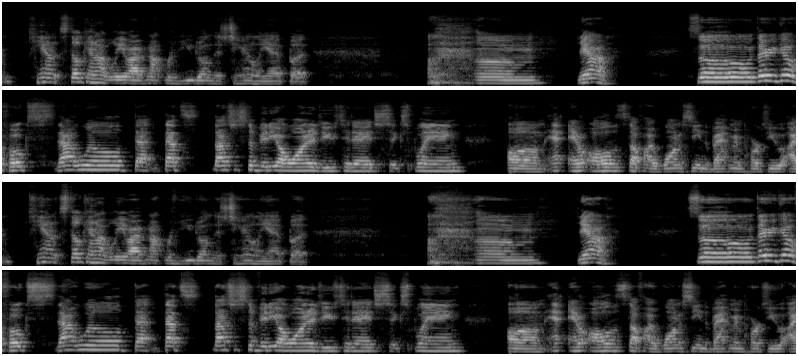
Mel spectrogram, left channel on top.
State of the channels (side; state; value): both; normal; correlation 0.37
